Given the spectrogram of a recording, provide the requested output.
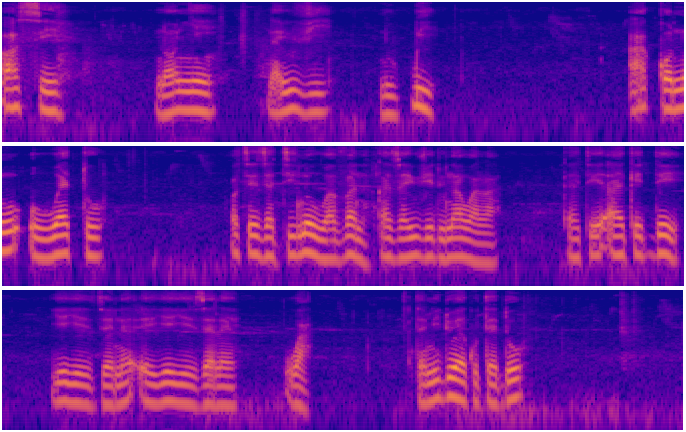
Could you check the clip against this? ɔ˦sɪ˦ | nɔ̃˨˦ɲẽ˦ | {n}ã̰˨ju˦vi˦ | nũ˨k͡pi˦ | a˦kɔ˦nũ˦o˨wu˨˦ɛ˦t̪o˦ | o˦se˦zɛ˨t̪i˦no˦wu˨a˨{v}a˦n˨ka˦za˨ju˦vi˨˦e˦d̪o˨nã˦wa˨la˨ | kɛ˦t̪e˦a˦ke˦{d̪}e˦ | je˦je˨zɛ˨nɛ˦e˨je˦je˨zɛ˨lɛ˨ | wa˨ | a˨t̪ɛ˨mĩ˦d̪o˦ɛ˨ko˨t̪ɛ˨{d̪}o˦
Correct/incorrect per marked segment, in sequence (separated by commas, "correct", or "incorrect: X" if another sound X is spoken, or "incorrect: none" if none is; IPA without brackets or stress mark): correct, correct, correct, correct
